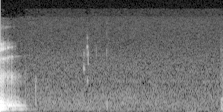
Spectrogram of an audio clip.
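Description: The tail of a man's falling 'hmm', then near silence with a faint click about a second in.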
